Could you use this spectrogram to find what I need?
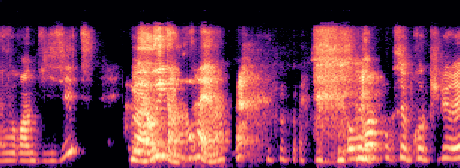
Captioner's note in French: rires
